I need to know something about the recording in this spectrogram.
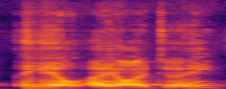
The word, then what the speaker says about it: plaid: And the last word is plaid, P-L-A-I-D, Americans say plaid, which is sort of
